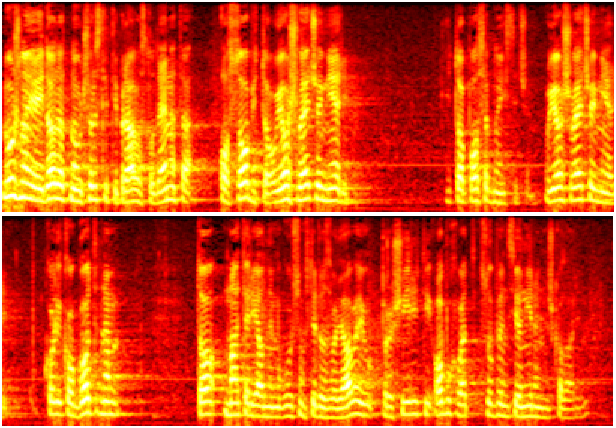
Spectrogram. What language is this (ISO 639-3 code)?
hrv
